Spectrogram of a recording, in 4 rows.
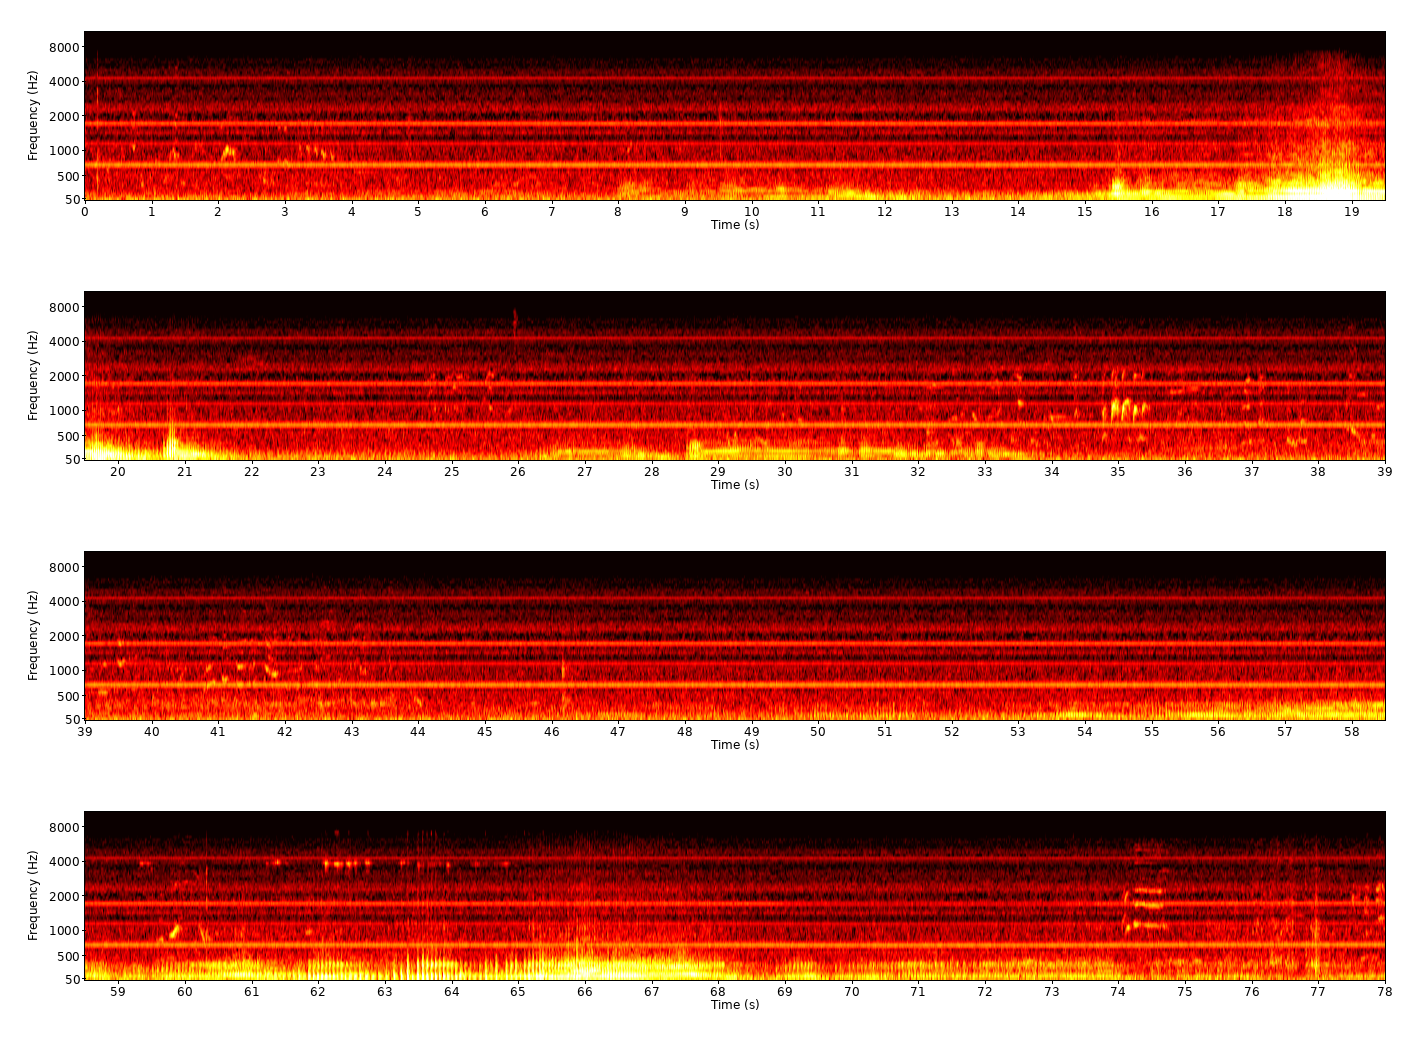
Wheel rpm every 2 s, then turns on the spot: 0, 0, 0, 0, 0, 0, 0, 0, 0, 0, 0, 0, 0, 0, 0, 0, 0, 0, 0, 0, 0, 0, 0, 0, 0, 0, 0, 0, 0, 0, 0, 0, 0, 0, 0, 0, 0, 0, 0.
none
